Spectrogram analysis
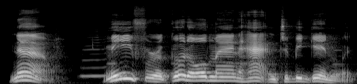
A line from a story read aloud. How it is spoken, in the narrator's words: exclaimed Hegland avidly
